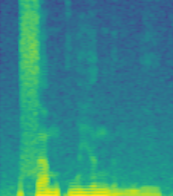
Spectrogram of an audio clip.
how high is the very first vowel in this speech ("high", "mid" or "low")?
low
